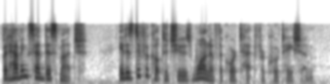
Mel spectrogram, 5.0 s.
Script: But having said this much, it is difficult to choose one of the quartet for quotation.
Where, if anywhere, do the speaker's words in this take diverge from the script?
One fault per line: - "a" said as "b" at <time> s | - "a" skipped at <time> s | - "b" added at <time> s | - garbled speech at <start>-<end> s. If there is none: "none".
none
